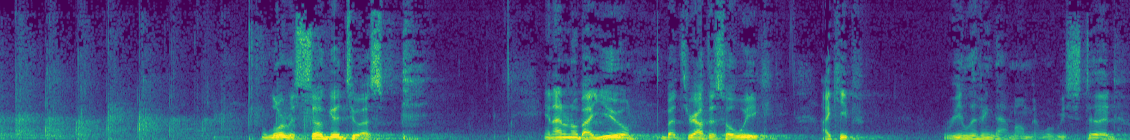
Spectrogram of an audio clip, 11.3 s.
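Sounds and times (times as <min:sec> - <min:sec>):
crowd clapping hands in a steady rhythm: 0:00.0 - 0:03.2
speech: 0:02.6 - 0:04.0, 0:05.4 - 0:08.7, 0:09.4 - 0:11.2.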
